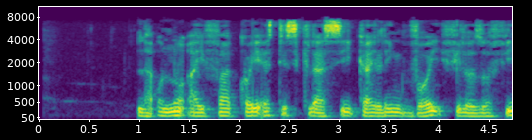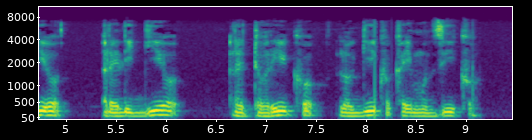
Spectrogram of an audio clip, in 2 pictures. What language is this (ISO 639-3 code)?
epo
